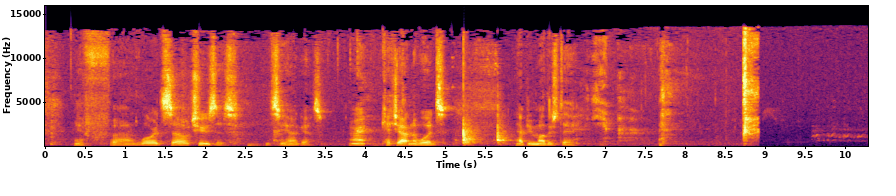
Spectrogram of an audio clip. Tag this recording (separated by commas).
Speech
